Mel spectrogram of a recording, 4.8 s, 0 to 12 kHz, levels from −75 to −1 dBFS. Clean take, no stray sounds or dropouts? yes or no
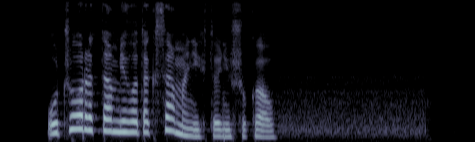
yes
